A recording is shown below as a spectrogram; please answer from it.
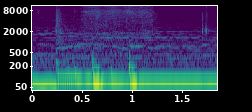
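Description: Hairspray misted onto the roots of natural hair in short hissing bursts, with a few quick sprays close to the mic and one more at the end.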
